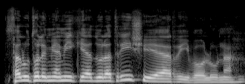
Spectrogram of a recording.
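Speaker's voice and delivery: tossing it off cheerfully; lightly played playboy calling out; breezy exclamation. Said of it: "esclamò".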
